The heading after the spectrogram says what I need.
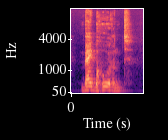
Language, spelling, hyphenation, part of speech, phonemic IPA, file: Dutch, bijbehorend, bij‧be‧ho‧rend, adjective, /ˌbɛi̯.bəˈɦoː.rənt/, Nl-bijbehorend.ogg
- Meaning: associated, matching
